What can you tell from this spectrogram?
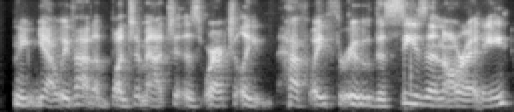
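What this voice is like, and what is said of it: Hoarse, strained voice. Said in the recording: “I can't talk very good. I'm losing my voice.”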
